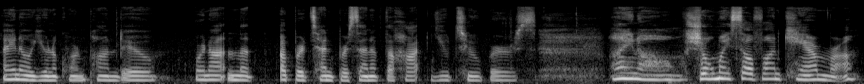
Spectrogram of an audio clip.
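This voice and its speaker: Slow-paced woman livestream host with creaky voice. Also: medium pitch, steady tone, no room sound. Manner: emphatic, explanatory, rhetorical questions. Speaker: livestream host, YouTube commentator. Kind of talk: casual live commentary, chatting with viewers.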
